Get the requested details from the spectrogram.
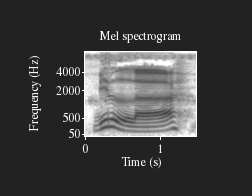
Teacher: Nah, ini kita bertemu dengan lam lafzul jalalah, lafaz Allah, dibaca tipis atau tarqiq karena lafaz Allah sebelumnya ada huruf yang berharokat kasroh. Billah, tidak dibaca billah tapi billah.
